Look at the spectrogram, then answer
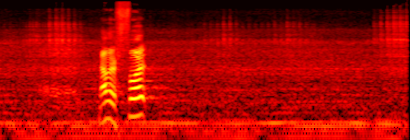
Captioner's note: engine roaring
